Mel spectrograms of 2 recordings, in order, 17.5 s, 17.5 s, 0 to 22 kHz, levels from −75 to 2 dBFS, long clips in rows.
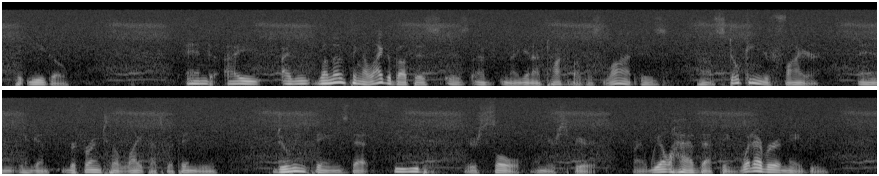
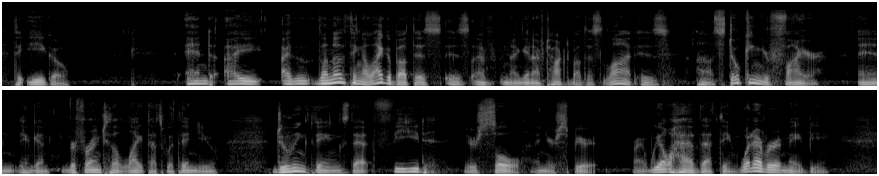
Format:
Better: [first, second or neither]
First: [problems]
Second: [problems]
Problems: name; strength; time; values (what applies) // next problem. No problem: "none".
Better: second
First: hiss; loud; throughout; 4 dB below the speech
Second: none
